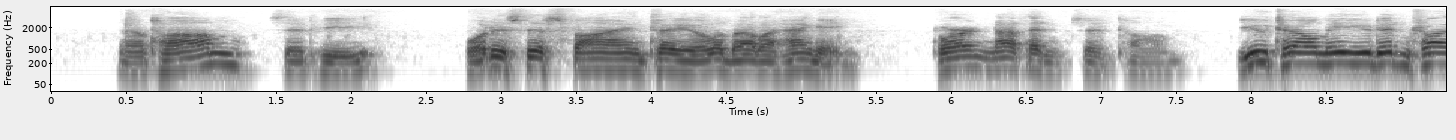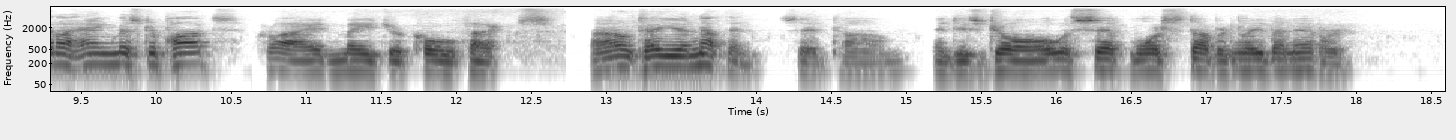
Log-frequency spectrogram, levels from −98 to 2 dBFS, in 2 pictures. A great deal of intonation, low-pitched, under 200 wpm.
Yes: wide, 6.0 semitones; low, 130 Hz; average, 140 wpm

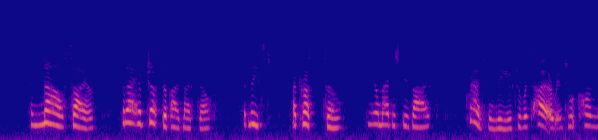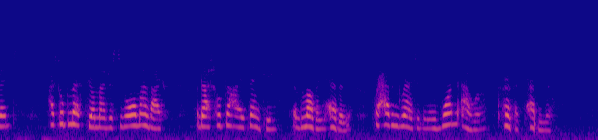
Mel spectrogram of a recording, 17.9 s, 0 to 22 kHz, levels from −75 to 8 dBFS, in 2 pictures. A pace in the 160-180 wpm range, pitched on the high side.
Yes: average, 165 wpm; very high, 290 Hz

